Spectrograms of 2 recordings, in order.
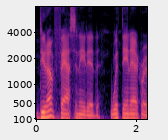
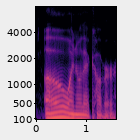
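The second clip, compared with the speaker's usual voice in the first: play-acted slow, knowing, drawn-out aha of recognition; 7 dB quieter than usual. Predicting how the other speaker will react to a movie cover: imitating their recognizing tone. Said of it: "Do I have to say it in that tone?".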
